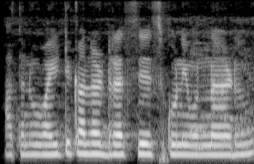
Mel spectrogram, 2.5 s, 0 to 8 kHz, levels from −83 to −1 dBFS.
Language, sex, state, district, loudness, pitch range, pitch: Telugu, male, Andhra Pradesh, Manyam, -15 LUFS, 180-190 Hz, 180 Hz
